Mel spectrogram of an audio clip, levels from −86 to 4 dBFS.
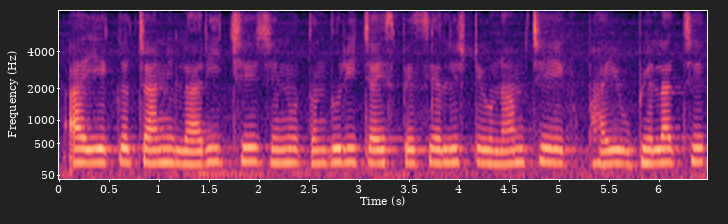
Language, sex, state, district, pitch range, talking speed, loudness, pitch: Gujarati, female, Gujarat, Gandhinagar, 195-210 Hz, 150 wpm, -15 LUFS, 205 Hz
